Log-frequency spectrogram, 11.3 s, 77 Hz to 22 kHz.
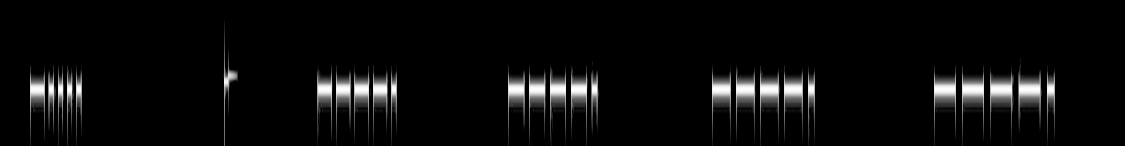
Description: Morse code, heard as a keyed tone, about 23 wpm, spaced as for 7 wpm, 700 Hz. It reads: 6 9999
